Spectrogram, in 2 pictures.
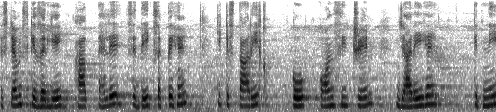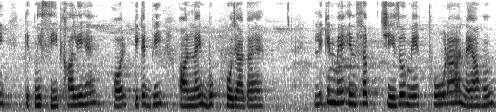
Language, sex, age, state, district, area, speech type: Urdu, female, 18-30, Delhi, North East Delhi, urban, spontaneous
